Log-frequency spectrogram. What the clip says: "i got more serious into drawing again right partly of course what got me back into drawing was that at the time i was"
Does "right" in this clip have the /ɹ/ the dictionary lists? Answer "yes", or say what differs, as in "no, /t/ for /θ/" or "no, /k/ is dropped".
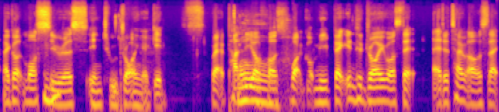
no, /w/ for /ɹ/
